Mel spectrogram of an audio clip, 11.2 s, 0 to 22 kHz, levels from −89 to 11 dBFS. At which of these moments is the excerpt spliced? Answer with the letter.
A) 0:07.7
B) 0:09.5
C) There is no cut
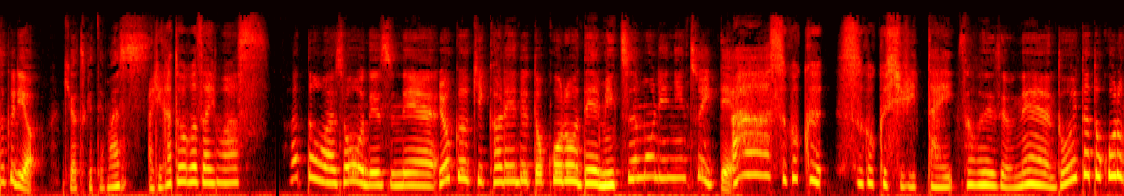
C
